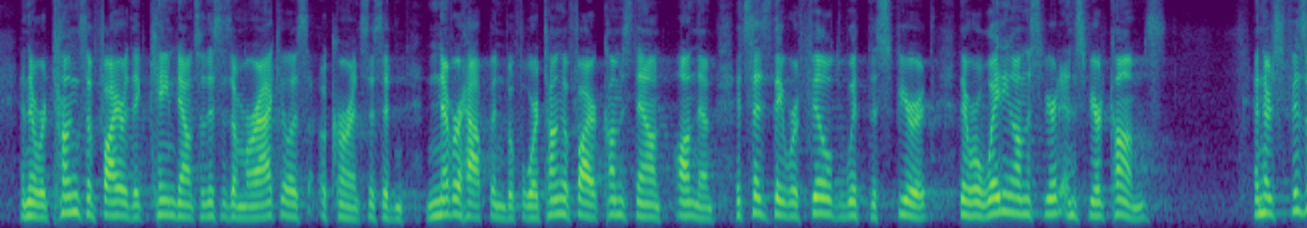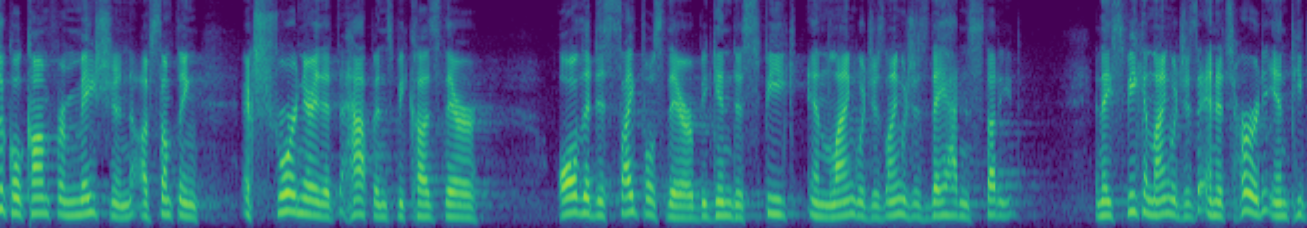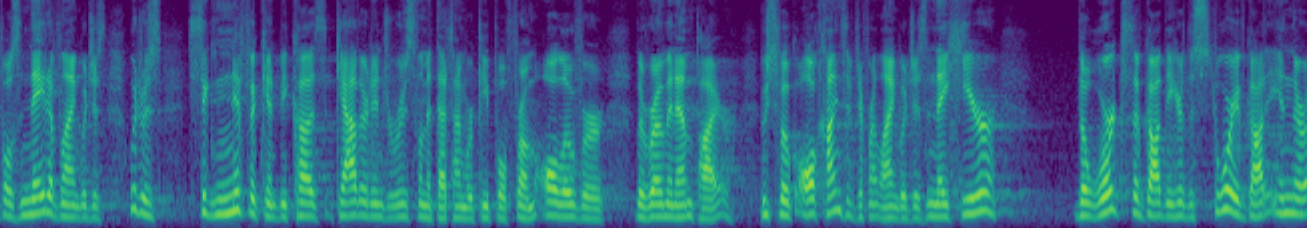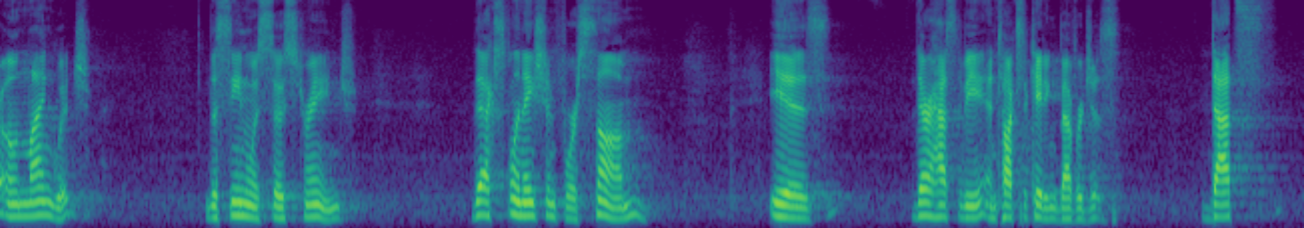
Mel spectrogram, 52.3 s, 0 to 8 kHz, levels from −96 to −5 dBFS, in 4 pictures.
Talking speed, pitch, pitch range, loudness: 160 wpm, 170 Hz, 155-190 Hz, -27 LUFS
